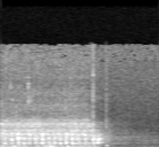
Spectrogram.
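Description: Hookah water bubbling in the base as smoke is drawn through the hose: a fast, steady bubbling that stops about a second and a half in.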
